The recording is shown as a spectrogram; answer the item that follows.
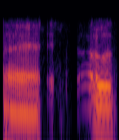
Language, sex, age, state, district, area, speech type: Assamese, male, 18-30, Assam, Charaideo, rural, conversation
